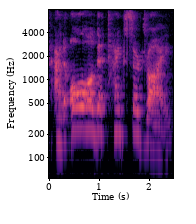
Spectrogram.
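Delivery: loud, high rising lament; doom-laden farmer. Acted. Hanrahan warning of drought, loud rising lament. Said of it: "he said".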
